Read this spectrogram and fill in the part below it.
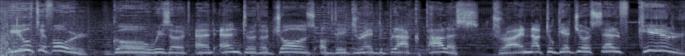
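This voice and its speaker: A cartoonish character voice speaks at a fairly slow pace over clear music in the background. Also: man, high pitch for a man. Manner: sly, theatrical.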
